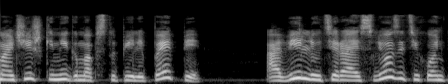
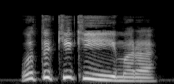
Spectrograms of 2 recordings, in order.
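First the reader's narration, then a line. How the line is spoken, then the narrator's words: Laughing hard. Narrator (Russian): Его прямо скрючило от смеха, он хохотал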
